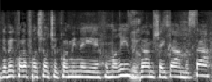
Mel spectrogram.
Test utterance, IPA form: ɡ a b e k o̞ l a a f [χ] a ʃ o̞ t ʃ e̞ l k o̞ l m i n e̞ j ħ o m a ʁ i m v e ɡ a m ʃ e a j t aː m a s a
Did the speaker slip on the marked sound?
yes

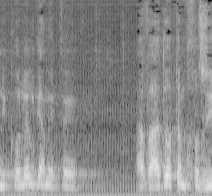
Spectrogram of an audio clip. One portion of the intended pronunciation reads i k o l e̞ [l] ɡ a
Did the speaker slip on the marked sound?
no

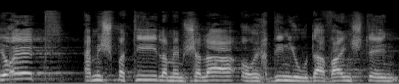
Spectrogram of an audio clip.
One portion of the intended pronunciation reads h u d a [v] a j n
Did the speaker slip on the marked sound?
no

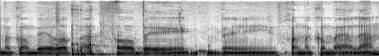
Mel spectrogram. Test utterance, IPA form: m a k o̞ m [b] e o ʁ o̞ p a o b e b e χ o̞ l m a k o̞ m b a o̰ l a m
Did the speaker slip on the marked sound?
no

